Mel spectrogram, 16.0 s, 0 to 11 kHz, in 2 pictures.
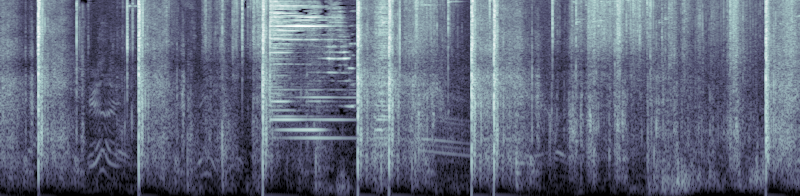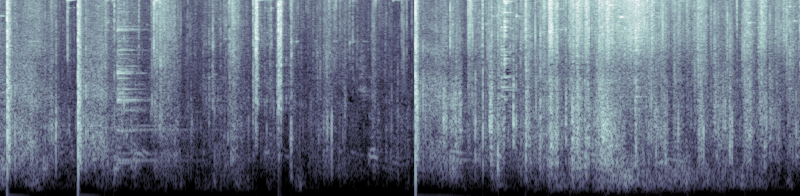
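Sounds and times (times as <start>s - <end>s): metallic ringing: 2.6s - 5.6s
handgun shots: 3.5s - 5.5s, 7.6s - 9.2s.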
